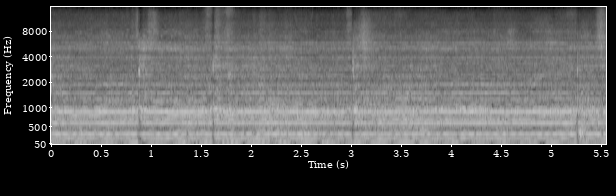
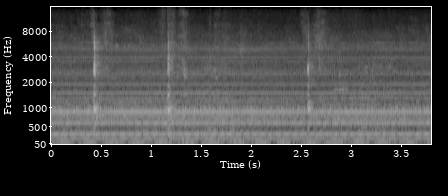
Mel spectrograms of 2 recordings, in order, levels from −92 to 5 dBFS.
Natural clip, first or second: second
